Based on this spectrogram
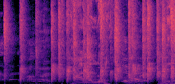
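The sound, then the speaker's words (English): An audience claps for the Lord during the Supernatural Hour broadcast, in a steady, sharp rhythm, the loud crisp claps overlapping with raised voices calling and singing out over them. “Clap for the Lord.”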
